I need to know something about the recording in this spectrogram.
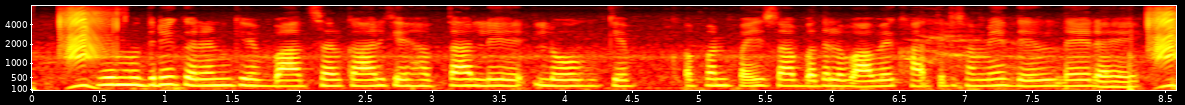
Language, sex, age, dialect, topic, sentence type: Bhojpuri, female, 18-24, Northern, banking, statement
